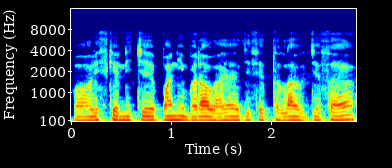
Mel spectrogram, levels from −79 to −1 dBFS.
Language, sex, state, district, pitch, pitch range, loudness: Marwari, male, Rajasthan, Nagaur, 120 Hz, 115-125 Hz, -16 LUFS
